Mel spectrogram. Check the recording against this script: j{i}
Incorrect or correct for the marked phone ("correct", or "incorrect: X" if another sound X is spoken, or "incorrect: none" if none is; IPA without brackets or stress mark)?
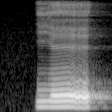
incorrect: e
